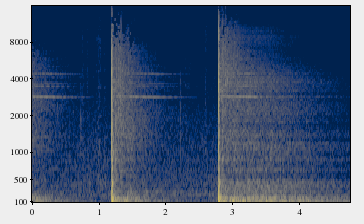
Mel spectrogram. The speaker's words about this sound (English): But then we went into the corner of the room, and I got elevated on the bleachers, and I had my microphone above the ball, and the guy slammed the ball on the ground, and then as the ball was coming up to my microphone, you hear the ping.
